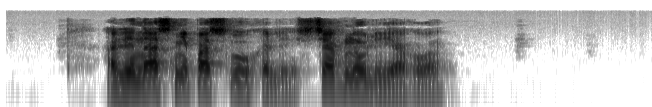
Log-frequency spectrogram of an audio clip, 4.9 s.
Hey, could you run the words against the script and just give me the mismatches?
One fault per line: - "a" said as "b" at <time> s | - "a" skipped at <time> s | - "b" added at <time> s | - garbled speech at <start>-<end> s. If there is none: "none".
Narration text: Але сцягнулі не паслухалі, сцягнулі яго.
- "сцягнулі" said as "нас" at 1.1 s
